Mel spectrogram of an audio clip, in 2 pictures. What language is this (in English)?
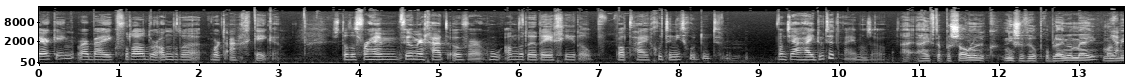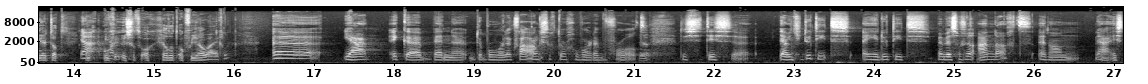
Dutch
